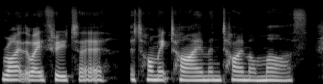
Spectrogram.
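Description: A woman speaks at a moderate pace and medium pitch with monotone, flat intonation in a very clean recording with a silent background and a dry, close sound with no echo. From Birmingham, England. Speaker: watchmaker and historian. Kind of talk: interview conversation.

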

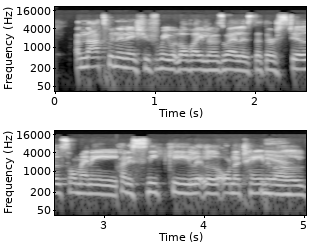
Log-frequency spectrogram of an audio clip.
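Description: A woman's voice in an Irish accent over music in the background. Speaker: Love Island commentator and podcast producer. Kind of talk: casual interview chat.

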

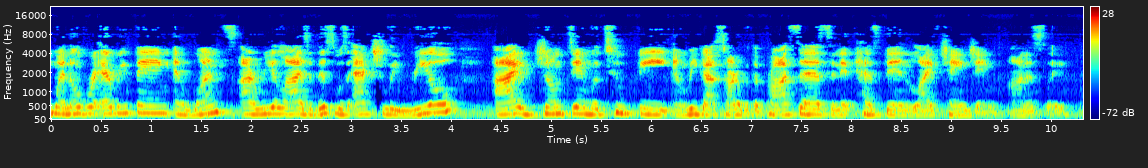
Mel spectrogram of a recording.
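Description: A woman at a medium pitch speaks at a moderate pace with hardly any pauses and ordinary pitch variation. Noticeable background noise and audible room echo are present. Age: young. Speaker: first-time homeowner. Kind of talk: radio testimony interview.

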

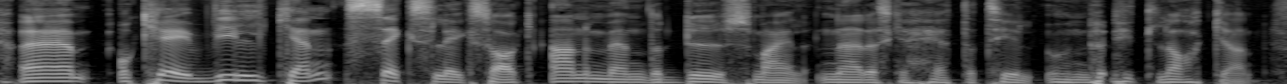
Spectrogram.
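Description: A dark, mellow tone with lively intonation, dry and close with no echo, on a very clean recording with a silent background. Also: man, fairly low pitch for a man. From southern Sweden (Malmö). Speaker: podcast host. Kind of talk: casual chat. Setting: studio.

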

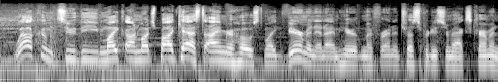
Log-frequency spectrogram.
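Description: Over music in the background, a man talks very fast with hardly any pauses. His fairly high voice makes very wide pitch swings. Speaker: podcast host. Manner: casual, joking.

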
